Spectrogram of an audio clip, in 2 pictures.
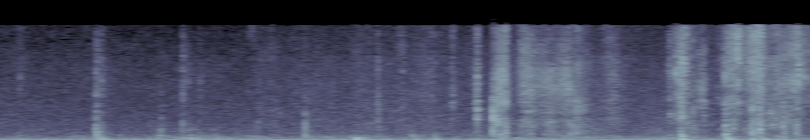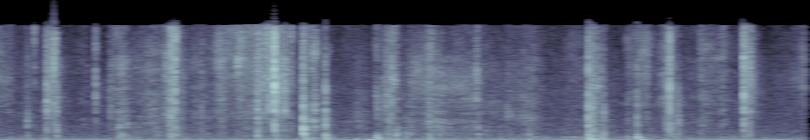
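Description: Faint, scattered crinkles and clicks of trading cards and foil card-pack wrappers being handled, growing busier after the first couple of seconds.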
